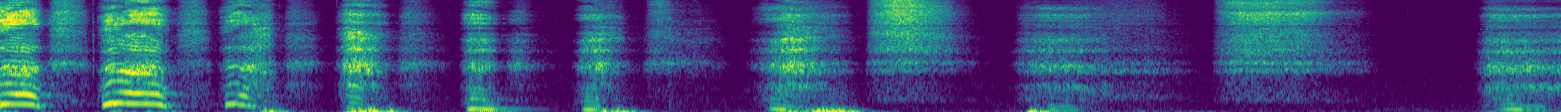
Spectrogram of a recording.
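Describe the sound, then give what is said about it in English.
Deep breathing, drawn in and let out over and over, with some breaths voiced as sighs or gasps. The breaths come as many separate swells in a steady rhythm, clear and fairly loud, with no talk. “This is how important it is to learn how to take deep breaths and master self-regulation.”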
